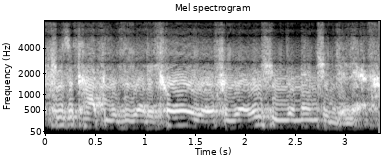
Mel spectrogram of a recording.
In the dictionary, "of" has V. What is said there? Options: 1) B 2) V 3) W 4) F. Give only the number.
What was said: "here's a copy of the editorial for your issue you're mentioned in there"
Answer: 2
